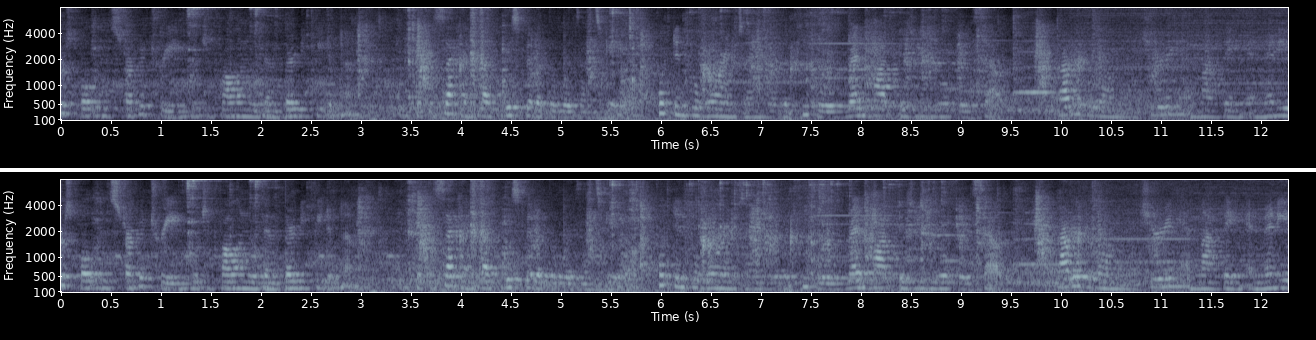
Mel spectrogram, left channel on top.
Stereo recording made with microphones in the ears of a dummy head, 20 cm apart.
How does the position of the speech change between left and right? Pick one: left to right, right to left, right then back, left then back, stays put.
left then back.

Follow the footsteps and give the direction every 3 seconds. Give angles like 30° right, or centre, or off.
30° left, centre, 30° right, 10° right.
